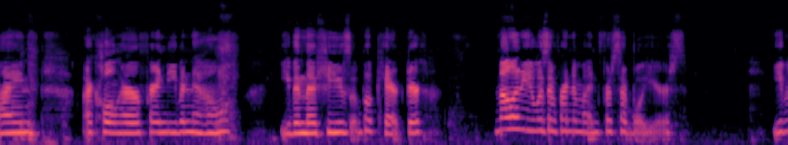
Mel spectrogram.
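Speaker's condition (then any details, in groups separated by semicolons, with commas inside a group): Cerebral palsy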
